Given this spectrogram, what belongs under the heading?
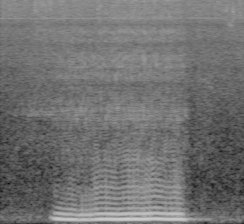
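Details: Dog snoring very loudly: one loud, deep, buzzing snore on a long breath lasting over a second; heavy snoring.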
